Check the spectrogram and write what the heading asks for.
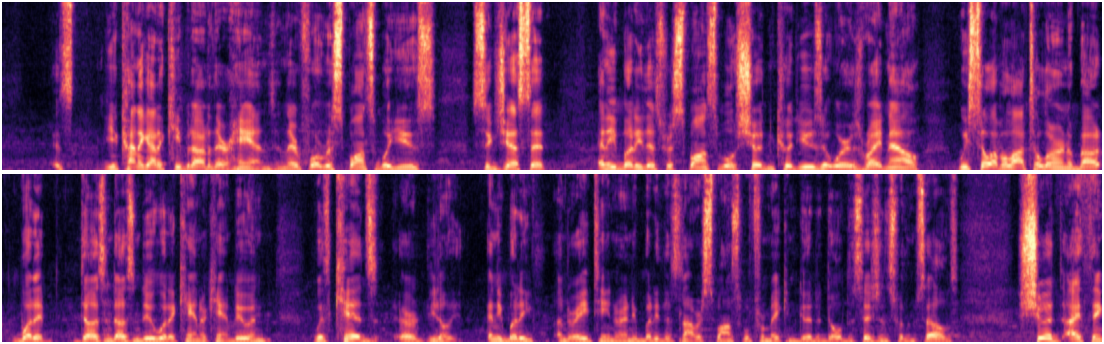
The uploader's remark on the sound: Live from New West Summit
